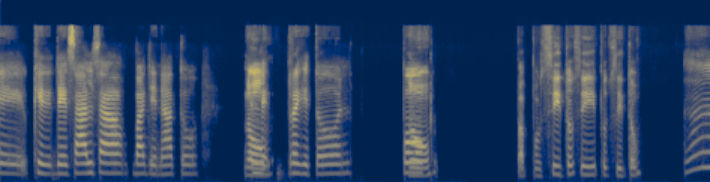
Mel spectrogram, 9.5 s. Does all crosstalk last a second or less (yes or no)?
yes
